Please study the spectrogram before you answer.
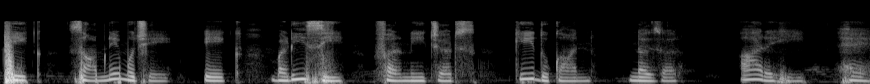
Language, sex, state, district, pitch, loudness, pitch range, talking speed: Hindi, female, Madhya Pradesh, Katni, 170 Hz, -22 LUFS, 160-185 Hz, 90 wpm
